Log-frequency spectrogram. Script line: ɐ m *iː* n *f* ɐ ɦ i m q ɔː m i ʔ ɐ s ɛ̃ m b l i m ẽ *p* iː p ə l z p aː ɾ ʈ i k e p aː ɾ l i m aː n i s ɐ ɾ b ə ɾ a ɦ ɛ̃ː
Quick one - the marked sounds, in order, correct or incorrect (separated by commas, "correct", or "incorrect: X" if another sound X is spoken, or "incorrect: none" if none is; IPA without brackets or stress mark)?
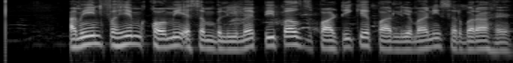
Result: correct, correct, correct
